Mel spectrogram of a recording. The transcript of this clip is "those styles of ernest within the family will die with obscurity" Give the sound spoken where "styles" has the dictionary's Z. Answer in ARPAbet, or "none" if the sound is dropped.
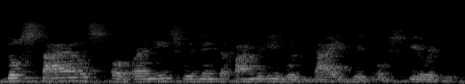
S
